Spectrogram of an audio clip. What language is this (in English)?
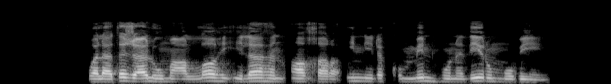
Arabic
